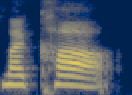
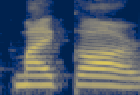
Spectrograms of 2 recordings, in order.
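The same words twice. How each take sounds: First: The final R in car is dropped. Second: The final R in car is pronounced. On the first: This is how British speakers say it. "They'll say that's my car" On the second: This is how American speakers say it. "not my car"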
